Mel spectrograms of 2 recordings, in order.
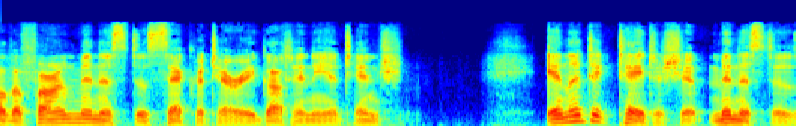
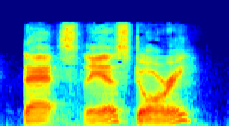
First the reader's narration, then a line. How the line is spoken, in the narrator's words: he said brightly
